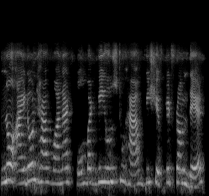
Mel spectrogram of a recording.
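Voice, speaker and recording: Woman, Bengali accent, high voice, hesitant, halting speech, interview guest. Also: steady tone, a bit bright, a little hiss or hum. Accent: Bengali-accented English. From India. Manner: hesitant, many fillers, slow. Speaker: guest, counselling psychologist. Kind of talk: online interview, casual chat.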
